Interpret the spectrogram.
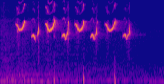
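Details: Java sparrow lure call that gets other birds to answer right away: a quick run of high, slurred chirps, paired notes about four per second for two seconds, with a few soft knocks underneath.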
